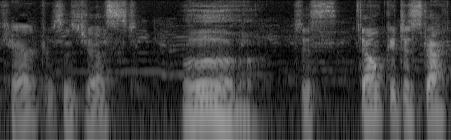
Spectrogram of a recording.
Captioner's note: quiver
